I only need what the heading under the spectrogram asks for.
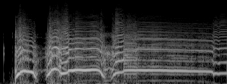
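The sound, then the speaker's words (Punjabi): A human voice imitates a rooster's early-morning crow, with a couple of short strained bursts leading into one long, wavering held note that fades gently. “ਅਤੇ ਮੈਂ ਤੁਹਾਨੂੰ ਕੁੱਕੜ ਦੀ ਬਾਂਗ ਸੁਣਾਉਂਦਾ, ਜਿਵੇਂ ਕੁੱਕੜ ਸਵੇਰੇ ਸਵੇਰੇ ਬਾਂਗ ਜਦੋਂ ਦਿੰਦਾ,”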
